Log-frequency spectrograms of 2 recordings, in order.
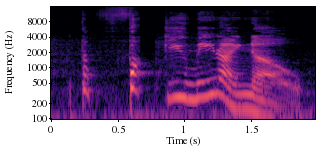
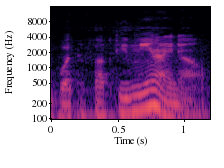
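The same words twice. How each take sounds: First: High, stunned, outraged demand; incredulous outburst. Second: Said in the usual way. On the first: Retold or imitated. To her friend on the phone, a high incredulous outburst. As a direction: fire it back at her in disbelief. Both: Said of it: "And I was like, literally".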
